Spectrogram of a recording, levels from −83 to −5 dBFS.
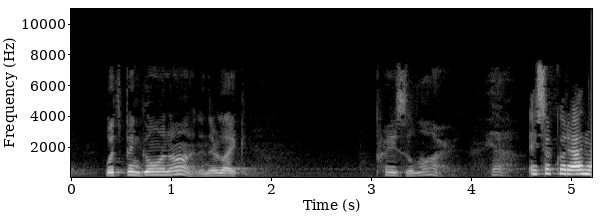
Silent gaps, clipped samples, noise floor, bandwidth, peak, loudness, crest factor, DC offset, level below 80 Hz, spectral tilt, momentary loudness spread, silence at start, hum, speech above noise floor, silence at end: none; under 0.1%; -63 dBFS; 7.8 kHz; -6 dBFS; -27 LUFS; 20 dB; under 0.1%; -70 dBFS; -5 dB/octave; 19 LU; 0 s; none; 37 dB; 0 s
